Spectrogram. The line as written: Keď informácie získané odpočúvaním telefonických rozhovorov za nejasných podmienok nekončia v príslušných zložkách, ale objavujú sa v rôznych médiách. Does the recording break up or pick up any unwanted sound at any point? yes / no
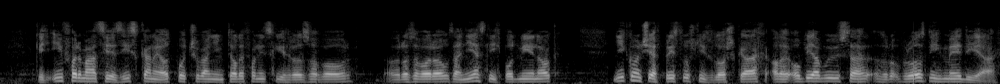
no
